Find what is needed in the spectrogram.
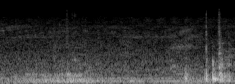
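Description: A vehicle's rear door being eased open over a steady low hum, with faint handling noise and a couple of small knocks near the end.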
